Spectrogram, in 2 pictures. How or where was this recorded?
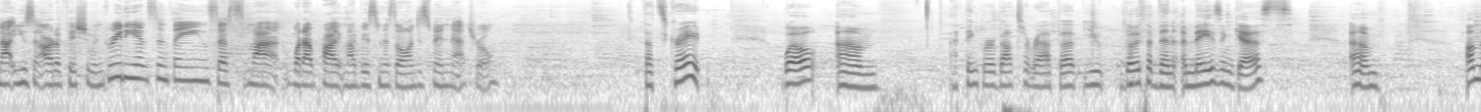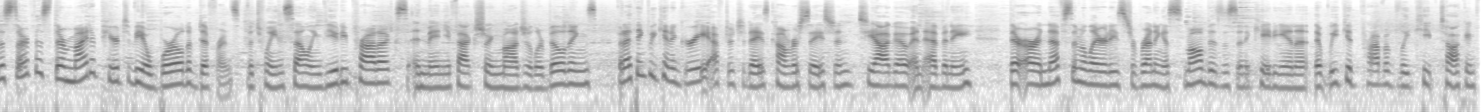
busy venue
